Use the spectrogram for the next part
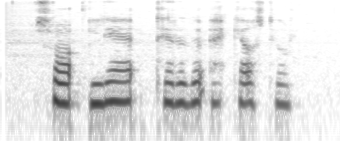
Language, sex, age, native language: Icelandic, female, 8, Icelandic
